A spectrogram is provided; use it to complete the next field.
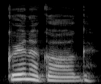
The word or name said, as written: grinagog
